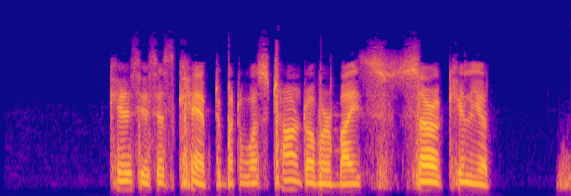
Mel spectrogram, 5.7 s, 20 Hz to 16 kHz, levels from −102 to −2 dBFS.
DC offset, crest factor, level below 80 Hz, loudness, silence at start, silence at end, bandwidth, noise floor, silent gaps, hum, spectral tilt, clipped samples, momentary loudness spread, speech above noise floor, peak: under 0.1%; 20 dB; -72 dBFS; -19 LUFS; 1.1 s; 0 s; 7.2 kHz; -86 dBFS; none; none; -5 dB/octave; under 0.1%; 10 LU; 67 dB; 0 dBFS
